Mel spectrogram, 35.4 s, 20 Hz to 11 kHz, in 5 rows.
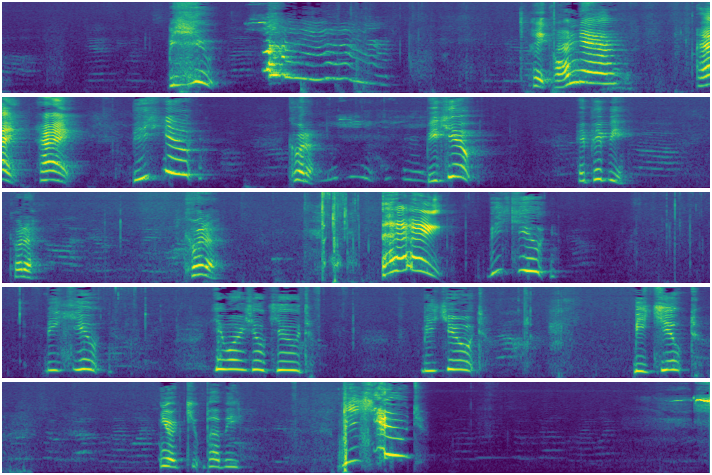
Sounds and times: Speech: 0:00.0 - 0:06.3, 0:12.6 - 0:16.5, 0:27.6 - 0:34.7.

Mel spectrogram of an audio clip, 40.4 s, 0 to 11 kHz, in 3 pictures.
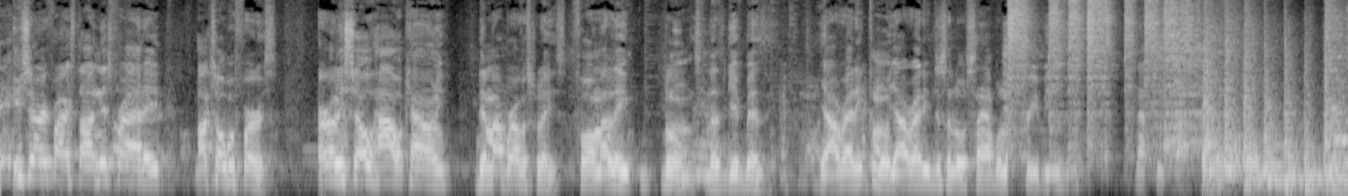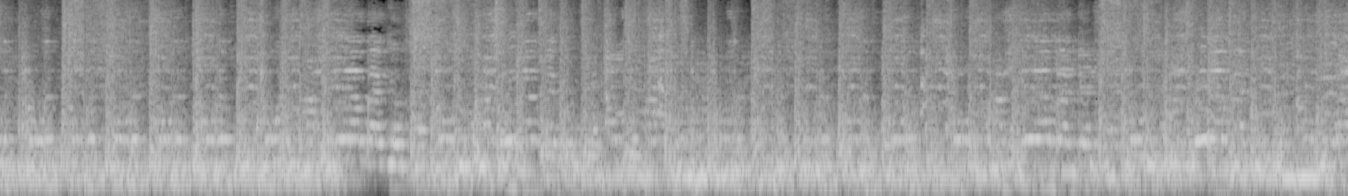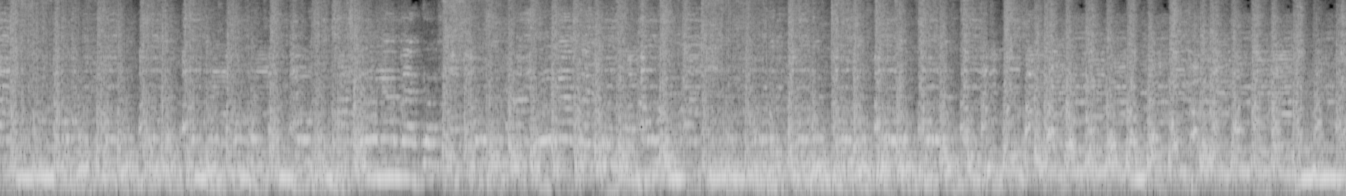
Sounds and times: Music: 0:10.0 - 0:40.4.

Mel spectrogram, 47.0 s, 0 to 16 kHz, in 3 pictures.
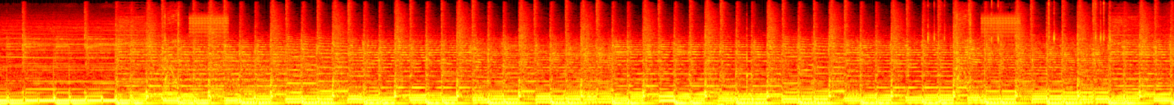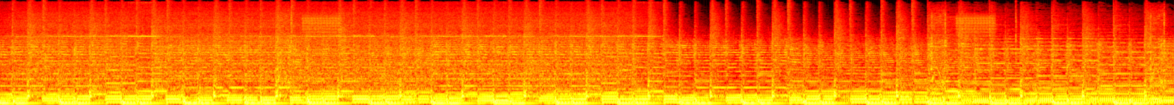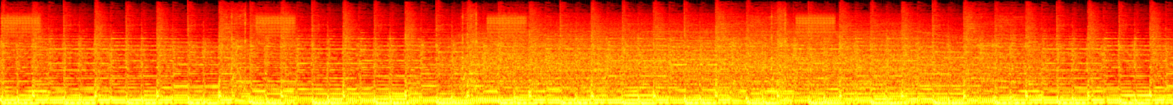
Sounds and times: Music: 0:00.0 - 0:46.9.

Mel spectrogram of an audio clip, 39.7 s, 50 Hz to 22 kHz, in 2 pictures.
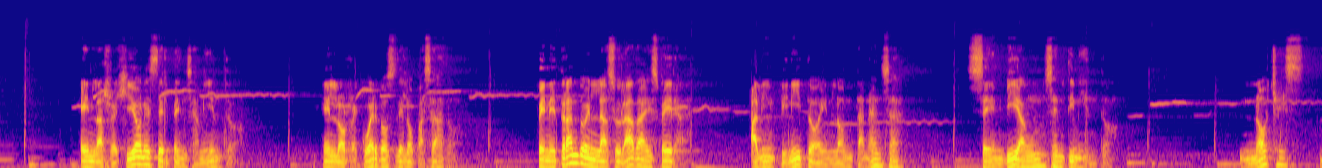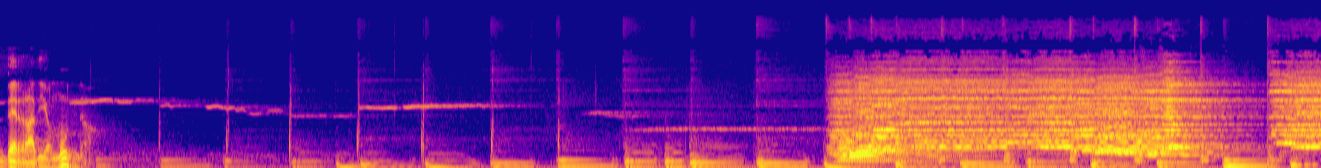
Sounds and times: Music: 0:00.0 - 0:39.6
Speech: 0:01.2 - 0:03.6, 0:04.8 - 0:06.9, 0:08.1 - 0:10.4, 0:11.3 - 0:13.6, 0:14.5 - 0:16.8, 0:18.6 - 0:21.3.

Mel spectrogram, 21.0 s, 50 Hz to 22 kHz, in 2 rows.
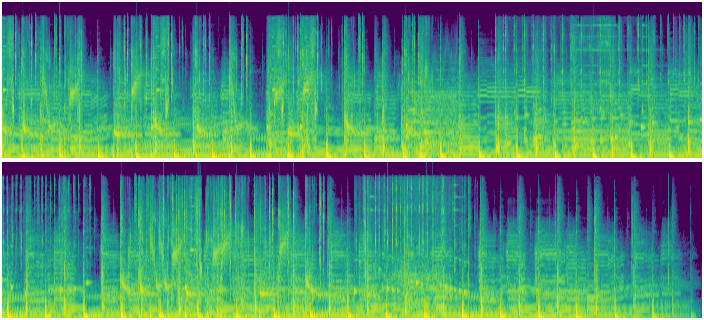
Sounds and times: Music: 0:00.0 - 0:21.0.

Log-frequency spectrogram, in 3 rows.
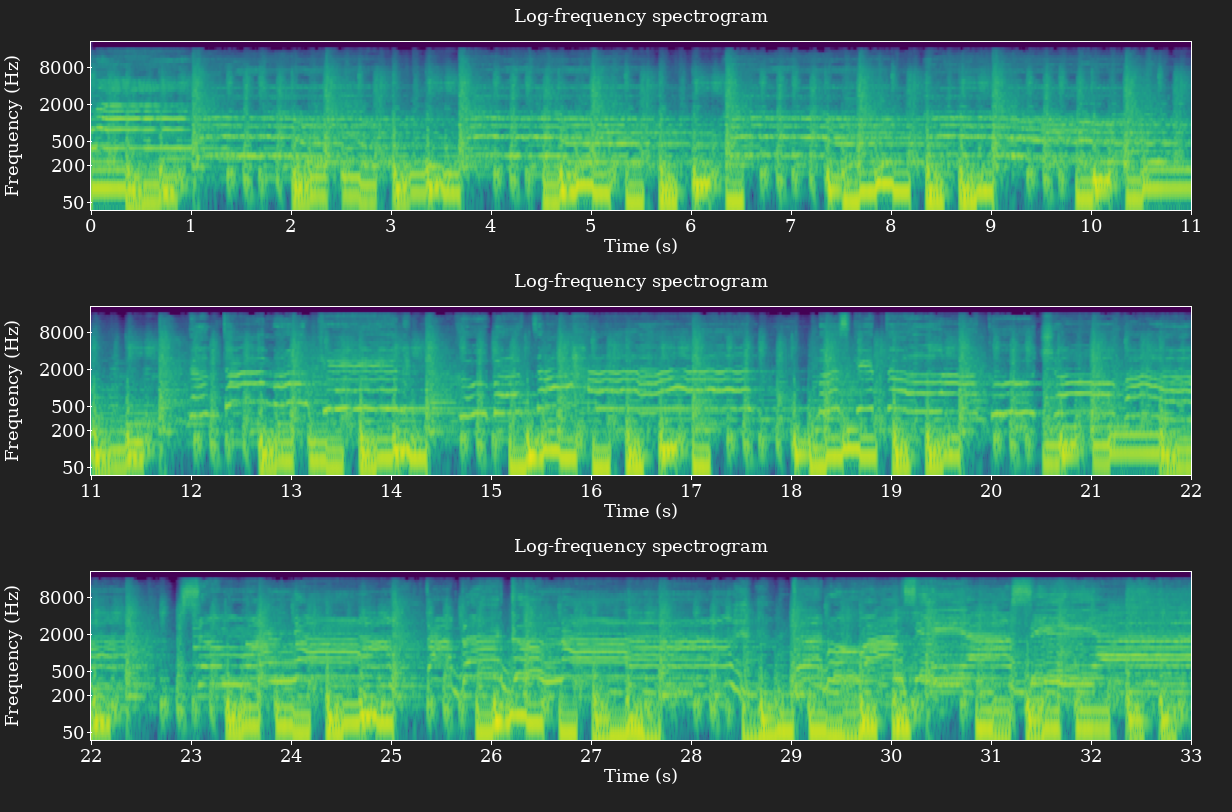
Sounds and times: Music: 0:00.0 - 0:33.0.

